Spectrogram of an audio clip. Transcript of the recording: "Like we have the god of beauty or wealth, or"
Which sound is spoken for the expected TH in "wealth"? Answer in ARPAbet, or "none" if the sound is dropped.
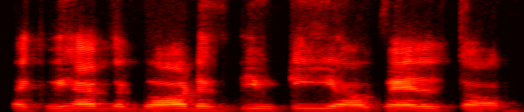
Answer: T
